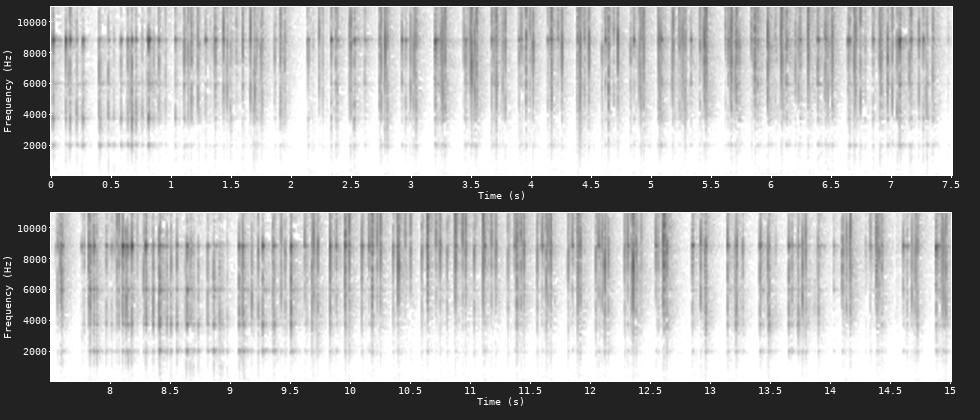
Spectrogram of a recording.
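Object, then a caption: Wax-filled glass candle jar. Long nails tap rapidly around the outer glass wall of a wide red glass candle jar filled with wax. The result is a quiet, steady run of fast, bright clicking taps that stop almost instantly, with a glassy high ring and almost no low end.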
